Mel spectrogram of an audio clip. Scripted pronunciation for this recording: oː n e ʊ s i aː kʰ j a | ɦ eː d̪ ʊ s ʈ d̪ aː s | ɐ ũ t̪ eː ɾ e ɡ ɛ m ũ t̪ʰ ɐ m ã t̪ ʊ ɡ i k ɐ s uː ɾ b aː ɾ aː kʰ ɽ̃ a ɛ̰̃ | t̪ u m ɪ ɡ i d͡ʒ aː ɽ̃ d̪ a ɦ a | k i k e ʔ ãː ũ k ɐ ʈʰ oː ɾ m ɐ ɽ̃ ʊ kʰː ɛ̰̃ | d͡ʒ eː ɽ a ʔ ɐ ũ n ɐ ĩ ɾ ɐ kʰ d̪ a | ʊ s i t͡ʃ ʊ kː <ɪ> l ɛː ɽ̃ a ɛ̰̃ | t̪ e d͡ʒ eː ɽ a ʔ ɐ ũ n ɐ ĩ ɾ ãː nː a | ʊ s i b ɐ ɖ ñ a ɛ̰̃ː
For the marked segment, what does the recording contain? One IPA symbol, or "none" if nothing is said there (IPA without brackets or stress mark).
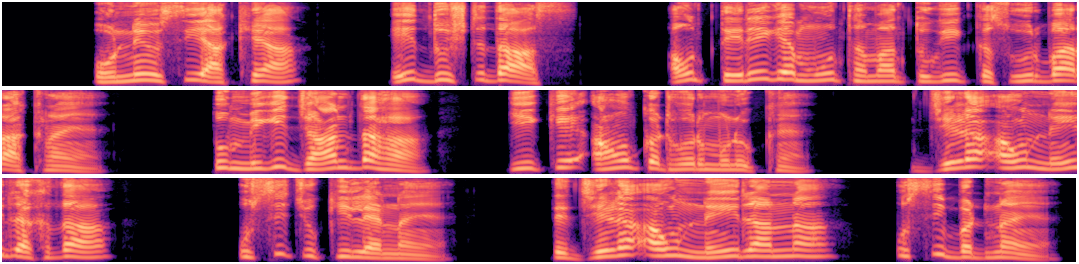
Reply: i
